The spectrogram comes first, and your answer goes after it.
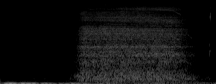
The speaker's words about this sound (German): Und lass uns einatmen.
